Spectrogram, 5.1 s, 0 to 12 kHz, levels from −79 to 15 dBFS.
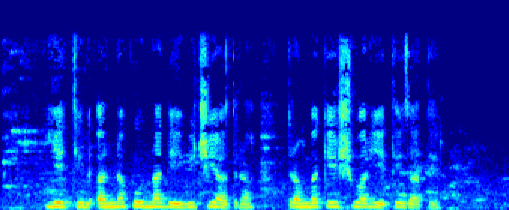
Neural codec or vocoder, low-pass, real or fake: none; 9.9 kHz; real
